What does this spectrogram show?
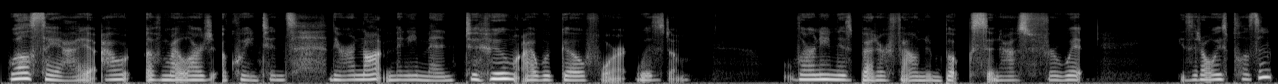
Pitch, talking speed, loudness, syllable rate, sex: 210 Hz, 160 wpm, -19 LUFS, 4.6 syllables/s, female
